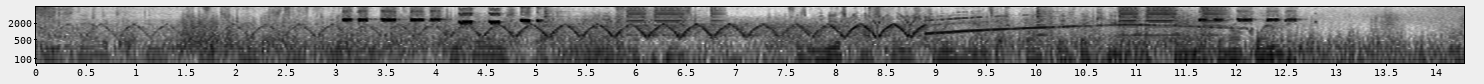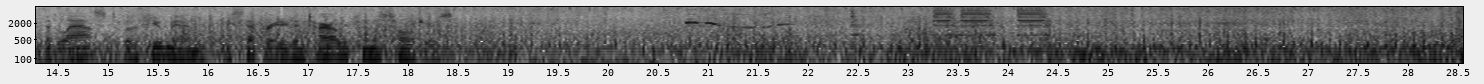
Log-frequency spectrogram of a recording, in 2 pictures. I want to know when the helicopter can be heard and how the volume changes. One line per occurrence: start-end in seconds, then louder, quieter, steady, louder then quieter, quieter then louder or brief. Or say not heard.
13.8-28.5 louder.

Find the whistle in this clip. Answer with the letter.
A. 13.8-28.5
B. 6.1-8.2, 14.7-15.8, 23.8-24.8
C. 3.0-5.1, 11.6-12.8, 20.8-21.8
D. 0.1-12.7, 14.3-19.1
C.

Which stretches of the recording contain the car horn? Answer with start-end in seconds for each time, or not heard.
5.0-6.9, 10.0-11.9, 22.4-24.6.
